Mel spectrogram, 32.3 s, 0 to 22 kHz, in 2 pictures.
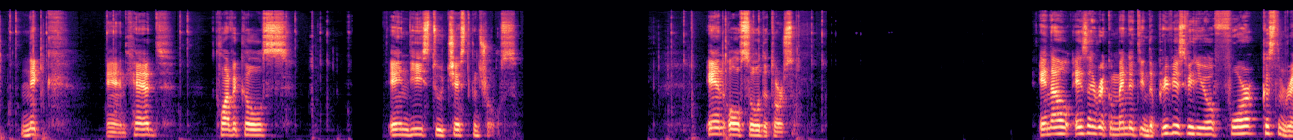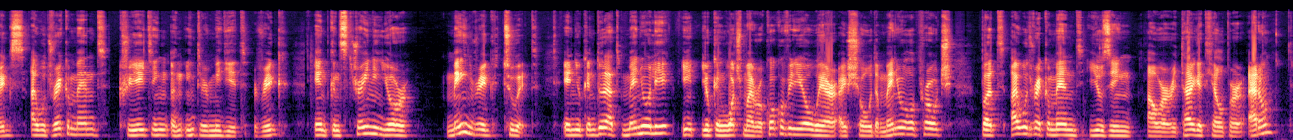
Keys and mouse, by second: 0.6 shift+click, 3.6 shift+click, 4.0 middle click, 4.8 middle click, 5.3 shift+click, 5.7 middle click, 6.2 middle click, 6.4 shift+middle click, 7.4 shift+middle click, 8.4 shift+middle click, 9.4 shift+click, 10.1 middle click, 10.4 middle click, 10.7 middle click, 12.1 shift+click, 12.1 shift+middle click, 32.1 middle click.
